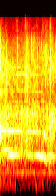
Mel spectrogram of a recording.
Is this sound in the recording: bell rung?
no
